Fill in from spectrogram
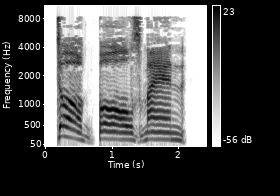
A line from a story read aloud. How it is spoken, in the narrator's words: Harm yelled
